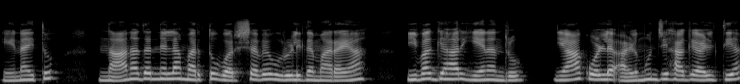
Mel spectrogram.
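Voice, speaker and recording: A woman reading the lines of a kind, warm-hearted young sister-in-law who talks in a gently teasing, caring way. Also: medium pitch, measured pace, clear, resonant tone, natural voice. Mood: reassuring.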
